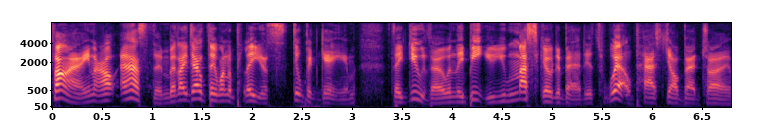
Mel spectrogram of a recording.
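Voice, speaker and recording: A man's put-on character voice, fairly high and fairly quick, in a very clean recording with a silent background. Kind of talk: fairy tale narration. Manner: stern, scolding.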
